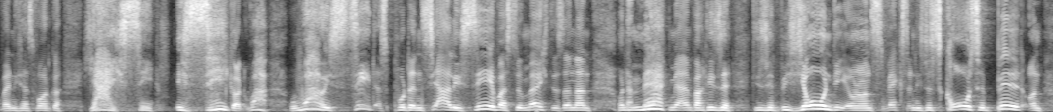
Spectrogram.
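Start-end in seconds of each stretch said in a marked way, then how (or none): 0.8-5.6 laut und hoch, voller Staunen; begeistert. Pretend. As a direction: wie jemand, der plötzlich Gott sieht. Nelly sieht begeistert Gott. (laute, hohe Begeisterung)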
